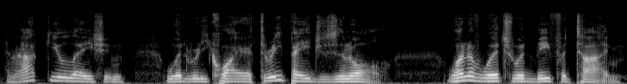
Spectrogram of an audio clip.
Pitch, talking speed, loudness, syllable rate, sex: 135 Hz, 145 wpm, -18 LUFS, 4.3 syllables/s, male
